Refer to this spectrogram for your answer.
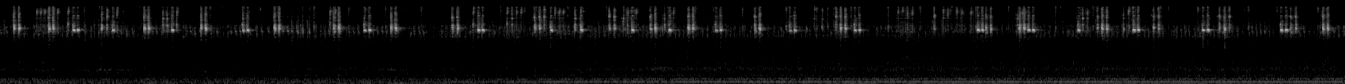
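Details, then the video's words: Steady shrill chirping of live crickets, rapid pulses about three per second, with a faint low hum underneath in the second half. "Live Crickets 60min "Natural Sound""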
